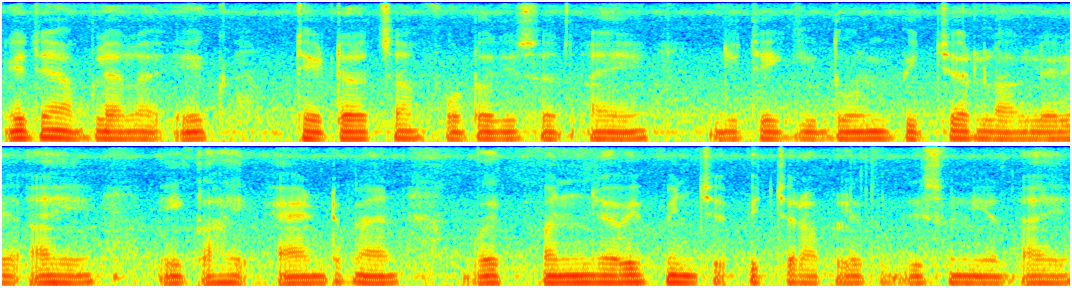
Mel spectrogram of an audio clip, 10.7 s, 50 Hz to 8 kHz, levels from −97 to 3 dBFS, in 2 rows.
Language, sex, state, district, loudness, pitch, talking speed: Marathi, male, Maharashtra, Aurangabad, -17 LUFS, 100 Hz, 155 wpm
